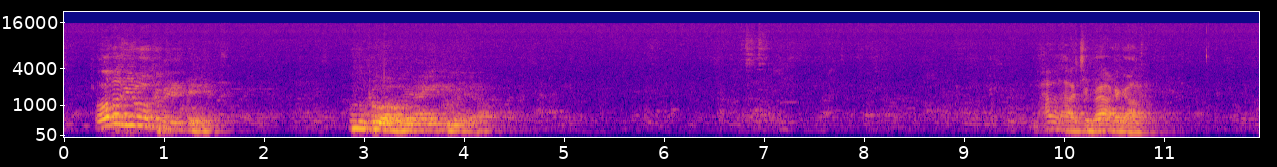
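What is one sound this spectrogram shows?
A man speaks calmly into a microphone in short bursts.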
